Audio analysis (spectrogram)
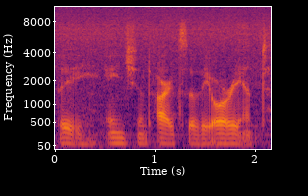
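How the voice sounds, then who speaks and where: An older man from China, a guest professor, explaining at a measured pace in a radio interview. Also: deep voice, level tone, darkish tone, poor audio. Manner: measured, explanatory, with small laughs. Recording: faint background noise.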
